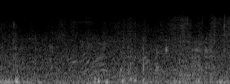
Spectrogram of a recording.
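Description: A horse's hooves striking sand arena footing as it lands from a jump and canters away, a strong thud right at the start followed by uneven dull hoofbeats. Wind rumbles on the microphone throughout.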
